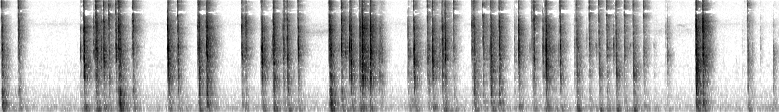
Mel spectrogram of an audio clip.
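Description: Fingertips type continuously on a backlit black plastic mechanical keyboard with Korean keycaps. The result is bursts of sharp, bright clicks with short pauses between them. Each click is crisp and stops almost at once.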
